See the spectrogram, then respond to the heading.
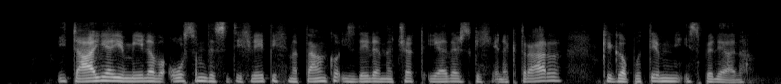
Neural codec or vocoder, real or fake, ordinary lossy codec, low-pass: codec, 16 kHz, 1.1 kbps, Voila-Tokenizer; fake; none; none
